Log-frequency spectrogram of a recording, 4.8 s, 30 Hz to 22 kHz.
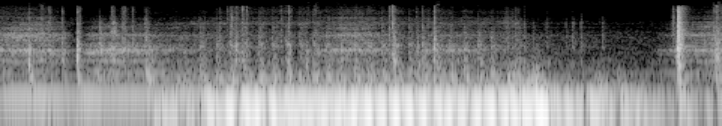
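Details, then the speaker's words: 2007 Jeep Wrangler JKU that won't start unless both front seats are occupied. With 80-100 lb of bricks on the seat, the starter cranks about 2.5 seconds and the engine almost catches, then dies; cause unclear. "almost it kind of starts and then doesn't complete going get complete going I talk good don't I it almost starts not quite"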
